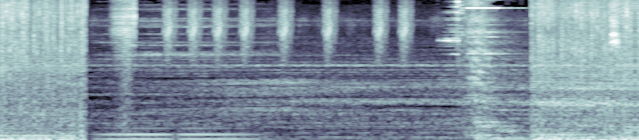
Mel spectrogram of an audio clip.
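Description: Soft electronic menu clicks and beeps sound.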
